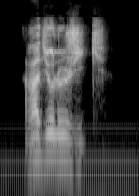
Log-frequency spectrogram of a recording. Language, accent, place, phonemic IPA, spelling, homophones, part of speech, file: French, France, Lyon, /ʁa.djɔ.lɔ.ʒik/, radiologique, radiologiques, adjective, LL-Q150 (fra)-radiologique.wav
- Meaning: radiological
